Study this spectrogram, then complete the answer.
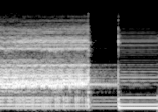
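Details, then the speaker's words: Spare Stratocaster pickup, middle position alone, through a high-gain amp: clean sustained guitar notes without the squeal heard from the microphonic neck and bridge pickups; this pickup is normal, no feedback. "So that's on its own, that's just the middle, so that's fine."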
